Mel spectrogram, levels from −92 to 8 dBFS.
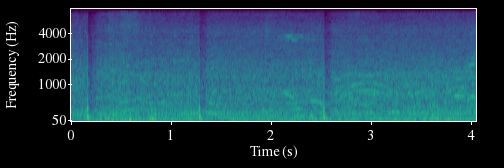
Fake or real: fake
